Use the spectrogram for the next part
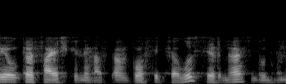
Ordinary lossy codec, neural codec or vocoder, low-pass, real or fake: AAC, 32 kbps; codec, 24 kHz, 1 kbps, SNAC; 3.6 kHz; fake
